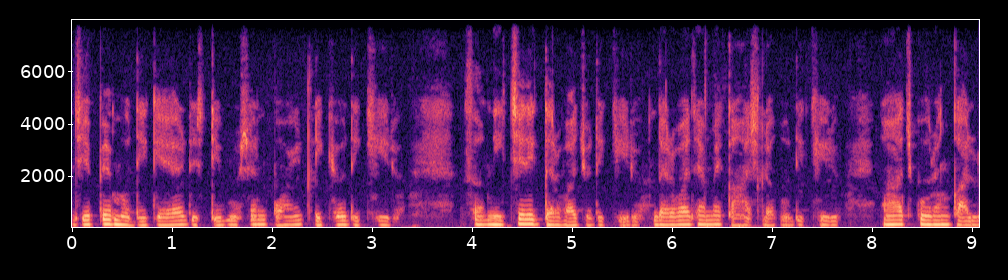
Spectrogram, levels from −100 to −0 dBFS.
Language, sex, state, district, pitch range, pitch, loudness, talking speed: Rajasthani, female, Rajasthan, Churu, 145-165 Hz, 155 Hz, -18 LUFS, 170 wpm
